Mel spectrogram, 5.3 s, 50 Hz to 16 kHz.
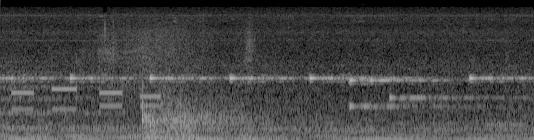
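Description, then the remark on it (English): A series of touch-tone keypad beeps plays as the code 95731, *6 is dialed on a phone after getting a tone, the short electronic tones stepping through different pitches over a steady line hum, with no voices. “Did you get a tone? Yeah, I've got a tone. Hit 95731, *6.”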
